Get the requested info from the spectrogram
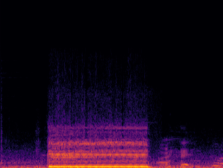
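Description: Game-show style "wrong answer" buzzer sound effect: one flat, steady blast about a second long that starts and stops abruptly, marking a missed shot.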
